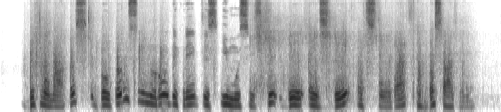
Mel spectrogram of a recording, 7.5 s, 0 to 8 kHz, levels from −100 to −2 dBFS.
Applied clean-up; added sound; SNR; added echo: neural mask model RNNoise.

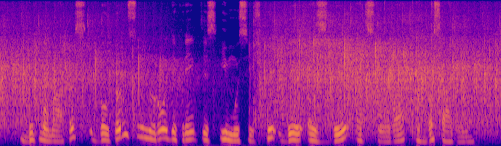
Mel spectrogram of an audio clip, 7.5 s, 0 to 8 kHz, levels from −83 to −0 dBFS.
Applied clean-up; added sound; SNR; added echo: none; Applause / Crowd; 0 dB; none.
